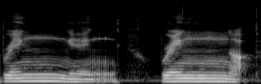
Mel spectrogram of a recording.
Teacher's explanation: So I go right from my NG gliding into the next vowel. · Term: NG sound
